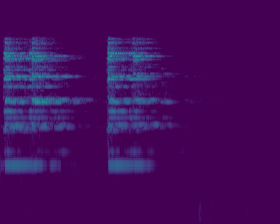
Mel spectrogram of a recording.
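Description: Altar bell rung at the elevation of the host after the consecration: bright metallic strikes at the start, about half a second in and again about a second and a half in, each ringing out and fading away.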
